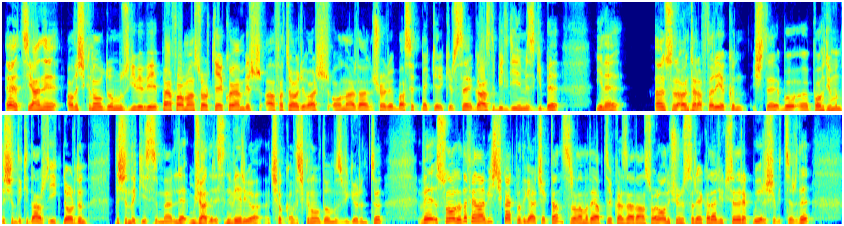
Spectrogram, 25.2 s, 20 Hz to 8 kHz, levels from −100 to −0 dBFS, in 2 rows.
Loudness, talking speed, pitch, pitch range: -19 LUFS, 145 wpm, 155 Hz, 140-180 Hz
